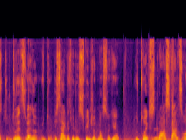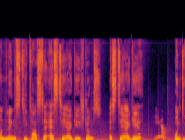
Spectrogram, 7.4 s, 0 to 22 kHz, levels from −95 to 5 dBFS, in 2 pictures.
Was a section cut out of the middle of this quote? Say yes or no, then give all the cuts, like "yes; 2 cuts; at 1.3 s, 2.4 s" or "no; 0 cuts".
no; 0 cuts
